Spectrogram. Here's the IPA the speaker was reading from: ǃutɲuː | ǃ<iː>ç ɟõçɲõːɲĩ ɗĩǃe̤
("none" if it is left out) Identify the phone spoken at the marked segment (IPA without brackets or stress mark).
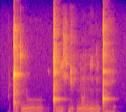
iː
